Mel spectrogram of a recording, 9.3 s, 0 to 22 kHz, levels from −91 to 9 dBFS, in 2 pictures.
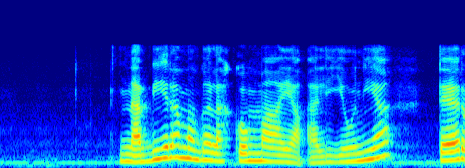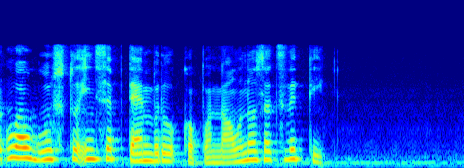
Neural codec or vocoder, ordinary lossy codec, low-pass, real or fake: codec, 16 kHz, 2 kbps, FunCodec, trained on Chinese and English, 25 frames a second; none; 7.2 kHz; fake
